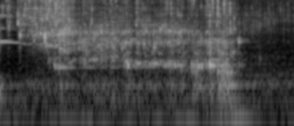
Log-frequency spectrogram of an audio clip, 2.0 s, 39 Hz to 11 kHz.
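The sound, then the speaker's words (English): About three ounces of water poured into a glass for a drink mix, a steady bright splash lasting about one and a half seconds before it stops abruptly. “So I think first I'm going to add the water. I'm assuming this is roughly like 3 ounces of water.”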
